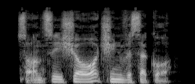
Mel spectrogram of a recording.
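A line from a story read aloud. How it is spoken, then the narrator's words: Irritated objection. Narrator (Russian): раздраженно возразил Крот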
